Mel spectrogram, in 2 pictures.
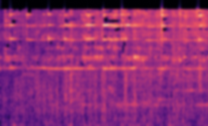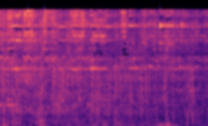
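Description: A pair of yoked bullocks trotting with a heavy stone block dragged behind them on a dirt track: a dense, irregular run of hoof thuds and running footsteps over the grinding scrape of the stone, with a faint high jingle of bells.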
